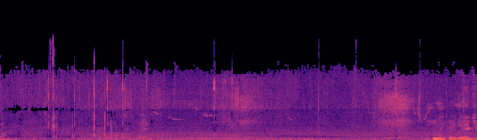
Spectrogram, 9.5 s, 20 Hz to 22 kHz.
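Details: Buzzing of honey bees at a hive inspected six days after installing nucs, 2020, as the colony builds out comb: an even, droning hum throughout, with a man's voice cutting in near the end.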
